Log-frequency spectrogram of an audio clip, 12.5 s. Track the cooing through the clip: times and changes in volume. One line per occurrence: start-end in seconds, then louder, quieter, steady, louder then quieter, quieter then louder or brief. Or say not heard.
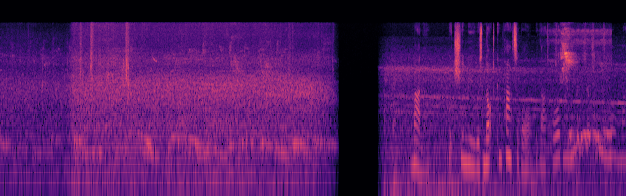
0.0-6.8 louder
10.9-12.2 brief.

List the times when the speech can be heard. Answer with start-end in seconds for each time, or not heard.
8.2-12.4.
